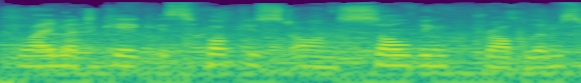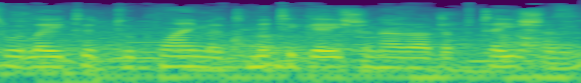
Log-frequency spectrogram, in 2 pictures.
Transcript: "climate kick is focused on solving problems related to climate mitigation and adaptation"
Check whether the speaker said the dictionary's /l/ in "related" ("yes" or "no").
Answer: yes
